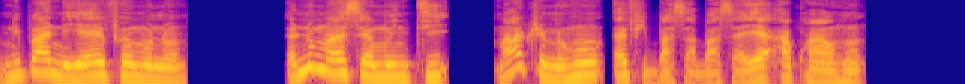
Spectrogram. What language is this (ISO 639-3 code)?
aka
